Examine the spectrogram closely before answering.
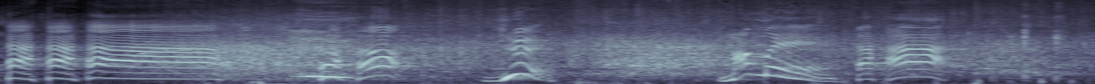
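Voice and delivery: high, drawn-out mock cool laugh; a put-on swaggering laugh; hammed-up cool-guy laugh.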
